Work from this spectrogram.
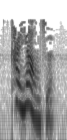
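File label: "看样子", Mandarin Chinese; chinese flashcards; hsk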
